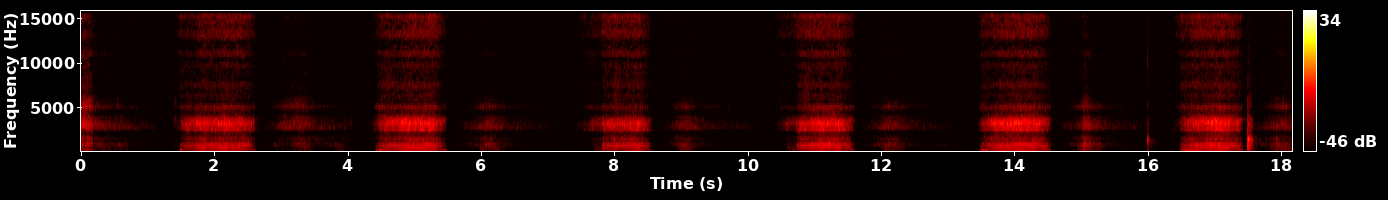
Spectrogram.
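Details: Loud, rumbling snores on each inhalation, about 20 per minute, with quiet exhalations between; snoring.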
